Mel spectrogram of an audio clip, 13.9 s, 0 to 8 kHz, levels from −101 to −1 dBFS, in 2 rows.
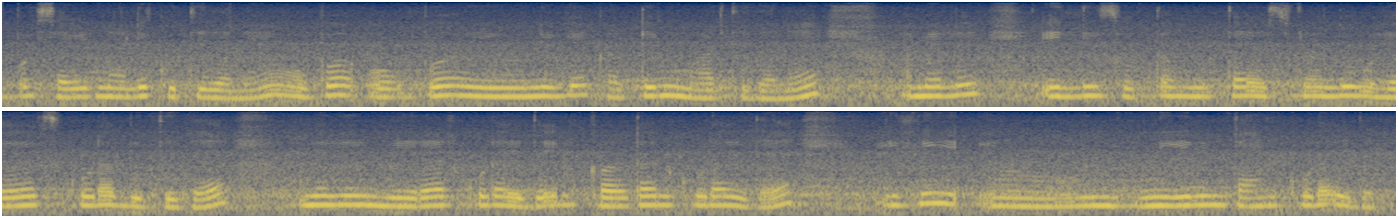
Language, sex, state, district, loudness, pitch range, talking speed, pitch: Kannada, female, Karnataka, Raichur, -20 LUFS, 200-220 Hz, 125 wpm, 215 Hz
